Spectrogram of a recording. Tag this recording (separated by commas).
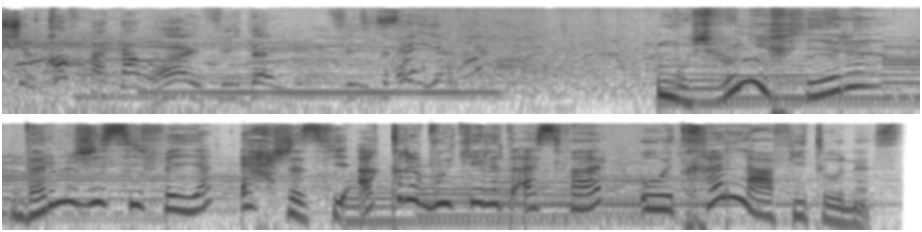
Music, Speech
